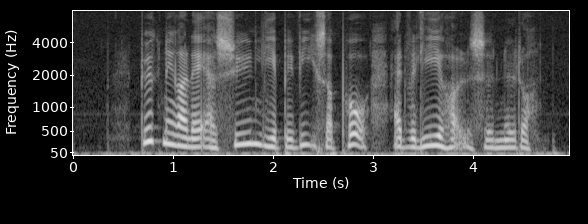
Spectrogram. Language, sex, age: Danish, female, 69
